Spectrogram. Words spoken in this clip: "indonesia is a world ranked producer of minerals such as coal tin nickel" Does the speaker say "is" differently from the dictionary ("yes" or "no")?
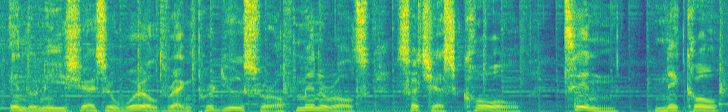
no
